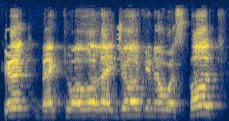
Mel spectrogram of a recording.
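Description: Coaching a live workout, a middle-aged man issues short repeated commands along with encouragement, as a soccer fitness coach would. His high voice is a little slow and a bit bright, with fairly even intonation. A device mic a few metres away records him in a small wood-panelled indoor room.

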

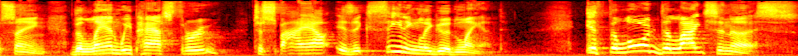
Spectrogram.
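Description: A man preaching a sermon as pastor of a church, animated, with call-and-response to the congregation and acted-out quotes. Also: fairly high pitch. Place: church sanctuary.

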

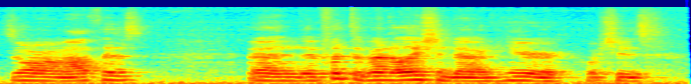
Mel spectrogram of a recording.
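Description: Brisk and steady, with a fairly high pitch, a young man rambles through a casual vlog review of an airsoft mask indoors, swearing mildly. His balaclava and mask muffle his voice, and the distant camera captures roomy audio.

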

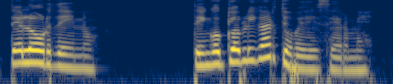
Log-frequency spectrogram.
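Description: A woman voicing a cold, commanding aristocratic husband in a whispered role-play, speaking quietly and curtly. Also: medium pitch, animated, fairly quick, clean tone, no echo, close to an everyday voice.

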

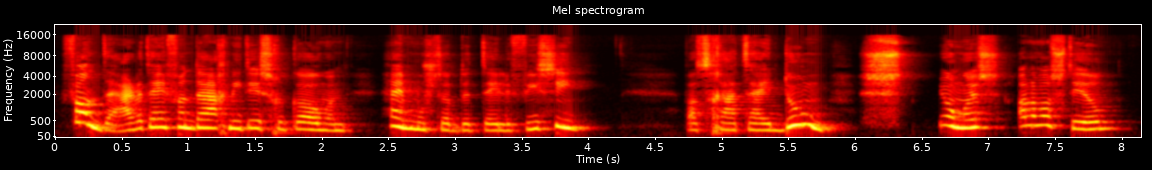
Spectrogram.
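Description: Woman voicing a fussy father, bustling, slow and lively. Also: fairly high pitch.

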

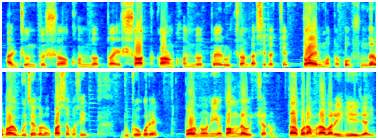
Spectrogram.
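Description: A man's voice: mid-range voice, fast talker, darkish tone, faint music behind. A man gives a reading lesson for children. He spells out letters, repeats syllables and asks the listener questions. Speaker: teacher.

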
